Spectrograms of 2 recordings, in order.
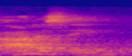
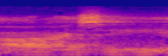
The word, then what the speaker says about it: Odyssey: So I pronounce it Odyssey, and some people pronounce it Odd IC, and it could be interpreted either way.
